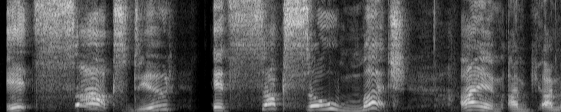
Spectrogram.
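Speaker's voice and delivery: high, slow drawn-out whine; whiny complaint. Real, not acted. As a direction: stretch it out in misery.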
